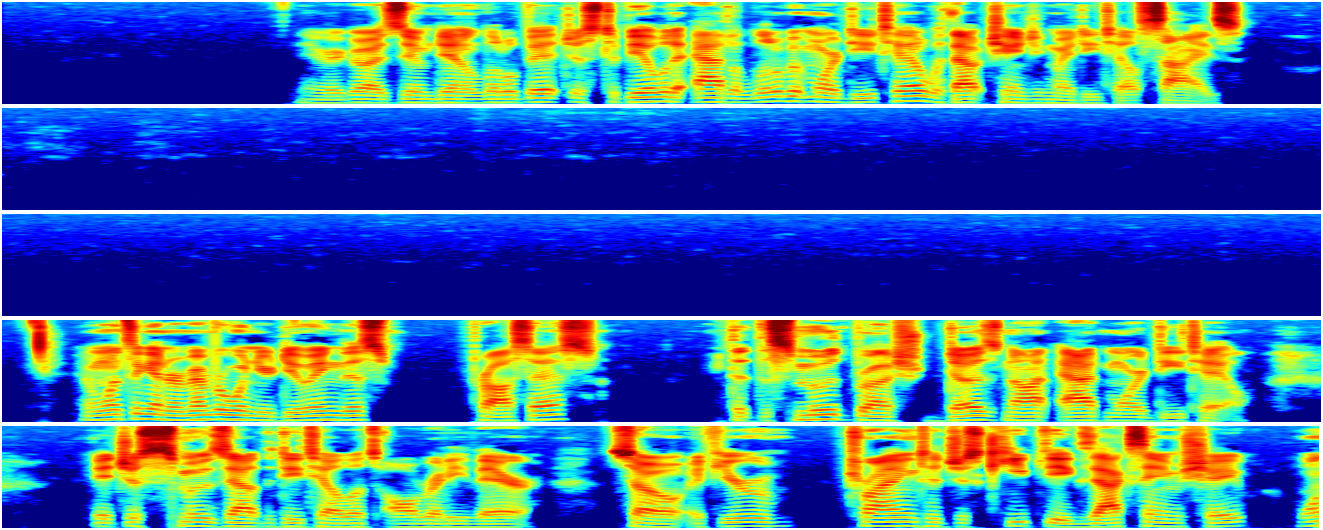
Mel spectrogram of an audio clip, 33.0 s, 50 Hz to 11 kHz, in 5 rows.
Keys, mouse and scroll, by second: 1.0 f, 2.5 f, 5.7 f, 8.0 f, 9.0 f, 10.4 f, 13.7 f, 15.8 f, 24.0 middle click, 31.1 click.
